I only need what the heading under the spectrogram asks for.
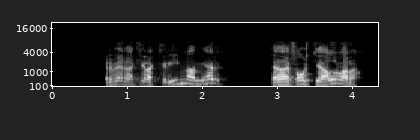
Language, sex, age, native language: Icelandic, male, 60-69, Icelandic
